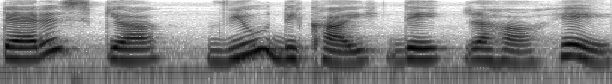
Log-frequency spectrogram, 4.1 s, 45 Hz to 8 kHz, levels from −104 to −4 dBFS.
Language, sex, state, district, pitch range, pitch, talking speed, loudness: Hindi, female, Madhya Pradesh, Bhopal, 185-235 Hz, 205 Hz, 105 wpm, -16 LUFS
